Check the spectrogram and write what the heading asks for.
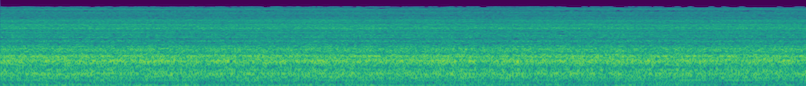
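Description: Electric heat gun blowing hot air steadily, shrinking heat-shrink butt connectors to seal crimped wire joints.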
